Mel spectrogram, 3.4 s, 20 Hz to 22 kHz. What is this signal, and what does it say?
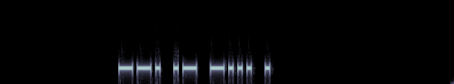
Morse code, heard as a keyed tone, about 36 wpm, 700 Hz. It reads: GABE
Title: USA Common Names - 35wpm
